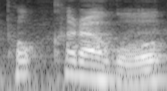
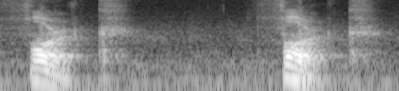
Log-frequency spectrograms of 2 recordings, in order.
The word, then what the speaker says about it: fork: 표기가 된 거고 우리는 포크라고 발음을 하고 살았던 거죠. 하지만 영어식 발음은 fork 이렇게 된다는 거, 예, 그거 이해하시면 돼요.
